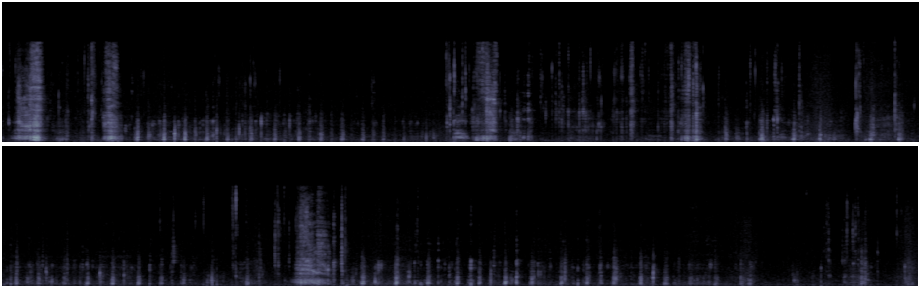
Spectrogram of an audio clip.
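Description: A person biting and chewing shrimp close to a clip-on microphone. Steady wet chewing clicks, broken by a few louder crunching bites: one right at the start, one about a second later, and others around a quarter, a third and two thirds of the way through.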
